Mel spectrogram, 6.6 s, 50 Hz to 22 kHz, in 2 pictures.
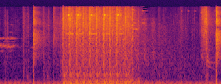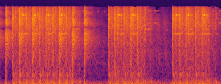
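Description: Heavy gunfire striking an MRAP MaxxPro armored vehicle in Arma 3, dense sustained bursts of rapid impacts and shots, loud and close, broken by brief pauses.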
